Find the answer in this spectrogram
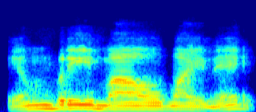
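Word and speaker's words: ἐμβριμάομαι: இதுக்கு இட் is very hard to pronounce. எம்ப்ரி மாவோமாய்னு EMBRIMAOMAI.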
